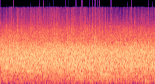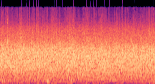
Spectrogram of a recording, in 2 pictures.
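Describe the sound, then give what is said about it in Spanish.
An audience breaks into dense, loud applause that holds steady and unbroken for about six seconds. “Por favor, recíbanlo con un súper aplauso.”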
